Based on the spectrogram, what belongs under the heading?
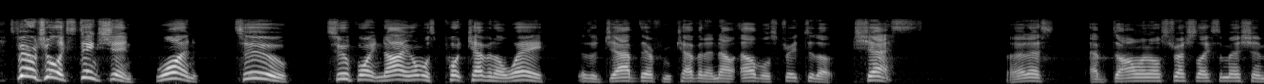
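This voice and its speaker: A man doing play-by-play as a wrestling commentator, with an excitable delivery. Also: mid-range voice, no room sound. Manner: excitable, erupts into shouting at big moves.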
